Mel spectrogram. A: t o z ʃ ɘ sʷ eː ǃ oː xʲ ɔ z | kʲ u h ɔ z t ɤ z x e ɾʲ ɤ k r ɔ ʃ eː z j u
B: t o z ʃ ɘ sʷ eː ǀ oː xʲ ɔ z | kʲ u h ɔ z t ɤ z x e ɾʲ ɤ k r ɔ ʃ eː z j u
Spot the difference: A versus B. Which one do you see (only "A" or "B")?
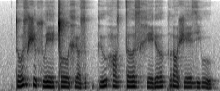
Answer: B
